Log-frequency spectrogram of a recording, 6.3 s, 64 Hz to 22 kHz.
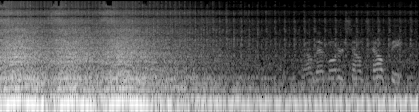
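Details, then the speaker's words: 1972 Ford F-100 Ranger XLT V8, first start after sitting over 10 years, running on fuel poured into carburetor bowl until it ran out: lumpy idle, skipping pulse, then fading; missing, owner suspects a stuck lifter. "it's missing sounds like maybe one of the lifters is stuck or something"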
